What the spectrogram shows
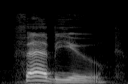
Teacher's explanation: the first R in February the average American does not pronounce the r in February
